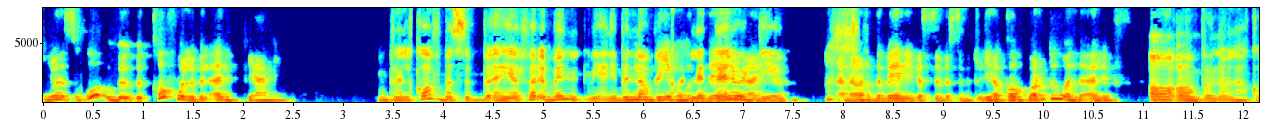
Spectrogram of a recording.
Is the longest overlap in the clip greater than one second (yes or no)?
yes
